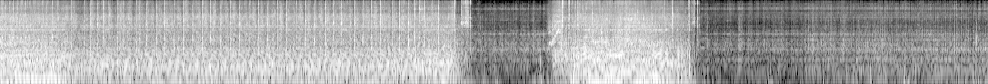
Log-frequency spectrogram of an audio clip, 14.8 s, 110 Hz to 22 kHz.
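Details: Yardwork 25cc two-stroke trimmer after carburetor replacement and adjustment (gas cap tightened, fuel filling bowl): catches and buzzes steadily at high speed, then blips again after a pause; clean, even run with no misfire.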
